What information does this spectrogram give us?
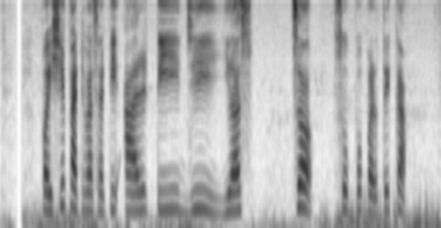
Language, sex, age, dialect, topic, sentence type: Marathi, female, 25-30, Varhadi, banking, question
